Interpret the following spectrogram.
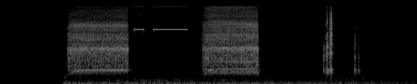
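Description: Camera sound effects: two half-second bursts of lens-motor whirring with a high beep between them, then two quick shutter-like clicks about three seconds in.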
